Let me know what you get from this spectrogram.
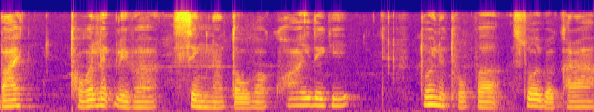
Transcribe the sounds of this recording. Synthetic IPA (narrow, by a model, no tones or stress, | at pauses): baj | tʰːoɡɐlajk̚libɐsiŋnɐtowbɐkʰwajdɐɡi | tojnɐtʰok̚pɐsojbɐkʰɐɾa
